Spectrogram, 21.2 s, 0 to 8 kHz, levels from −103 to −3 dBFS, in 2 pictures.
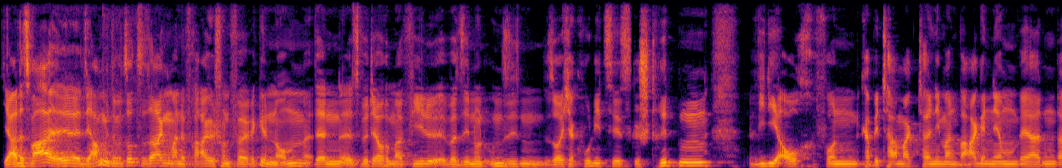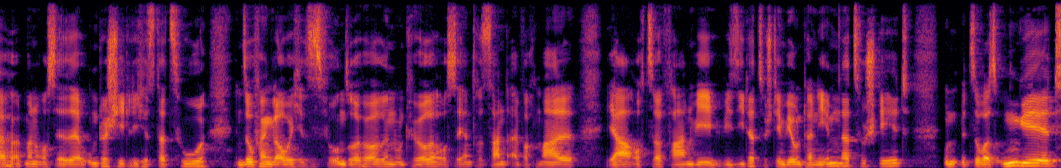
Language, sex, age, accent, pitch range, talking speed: German, male, 30-49, German, 95-110 Hz, 205 wpm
